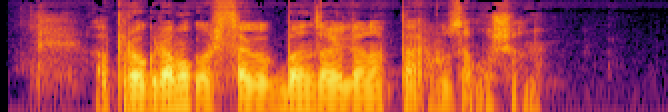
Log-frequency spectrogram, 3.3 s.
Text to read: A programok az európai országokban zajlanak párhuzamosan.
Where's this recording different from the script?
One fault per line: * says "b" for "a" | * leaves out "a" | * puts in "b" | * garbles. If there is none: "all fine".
* leaves out "az európai"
